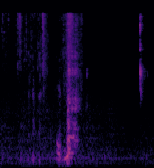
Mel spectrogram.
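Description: Quiet room tone with one short, voice-like sound about a second in.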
